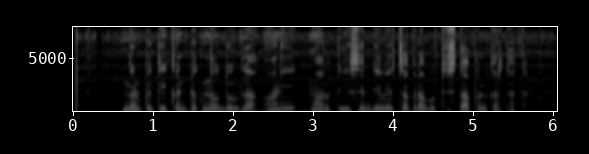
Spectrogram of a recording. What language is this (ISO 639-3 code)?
mar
